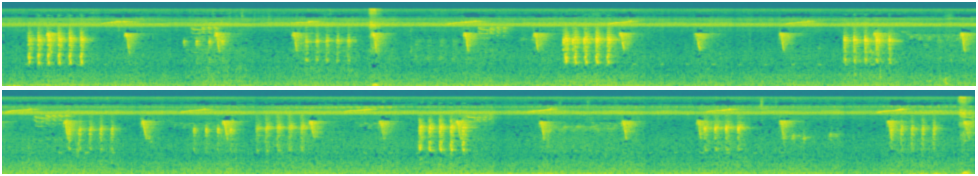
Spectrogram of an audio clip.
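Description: Faint birds calling over and over in short trilled phrases, one every second or two, over a steady high whine.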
